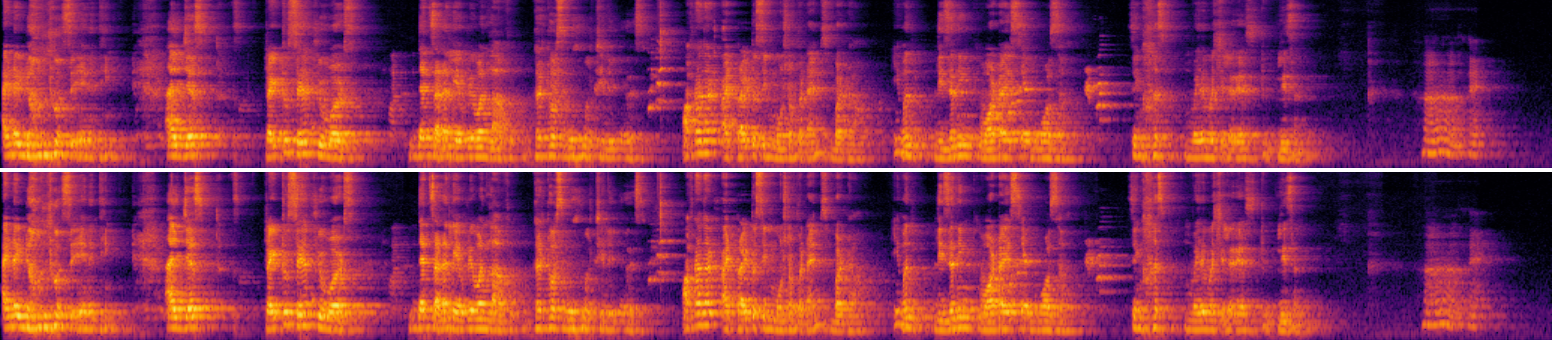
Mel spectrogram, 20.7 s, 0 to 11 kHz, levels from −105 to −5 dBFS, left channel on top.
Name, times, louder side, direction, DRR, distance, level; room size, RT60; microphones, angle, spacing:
voice 1, 0.0-3.0 3.5-4.7 5.4-8.5 9.1-11.5 11.9-14.3 15.1-17.3, right 2 dB, 25° right, 3 dB, 0.8 m, -23 dB
voice 2, 1.8-2.2 3.2-3.3 5.2-5.4 6.7-6.8 7.3-7.5 7.9-8.2 8.6-9.0 11.4-11.6 11.8-12.2 13.3-13.6 14.5-14.9 18.2-18.3 18.9-19.7, left 3 dB, 75° left, 3 dB, 1.0 m, -38 dB
7.5 x 3.5 x 5.5 m, 1.1 s
head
